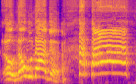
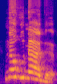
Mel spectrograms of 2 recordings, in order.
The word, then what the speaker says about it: Nobunaga: And then as soon as Nobunaga. Nobunaga.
